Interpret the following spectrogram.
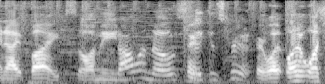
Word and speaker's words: Shawanoe: SHAWANOE.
